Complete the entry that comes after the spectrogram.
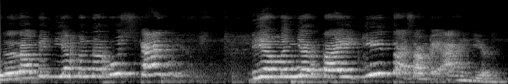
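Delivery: high, ringing sermon climax; preacher's high proclamation to the congregation; impassioned preaching. Real, not acted. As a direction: drive each promise home, then let it fall at the end.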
